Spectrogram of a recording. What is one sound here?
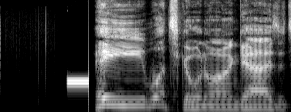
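A young man speaks cheerfully into a close microphone.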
